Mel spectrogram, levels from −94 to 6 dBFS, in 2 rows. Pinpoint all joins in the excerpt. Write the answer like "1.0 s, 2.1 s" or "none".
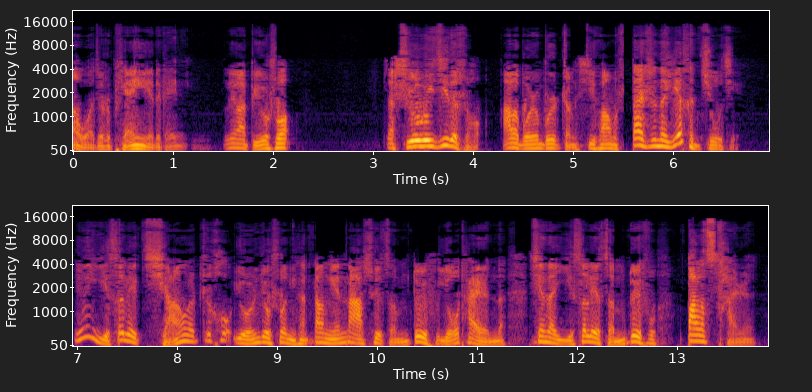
5.5 s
